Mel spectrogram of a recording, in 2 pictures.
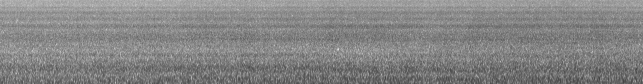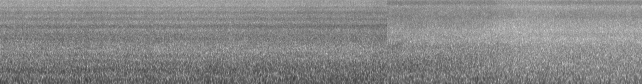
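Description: Panther Creek Falls in Carson, Washington roars steadily, dense unbroken rushing water, loud and constant throughout with a slight shift in tone near the end.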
